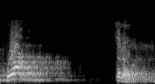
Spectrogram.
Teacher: se forma mediante una vocal cerrada más una vocal abierta siempre la segunda vocal es la vocal tónica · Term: diptongo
